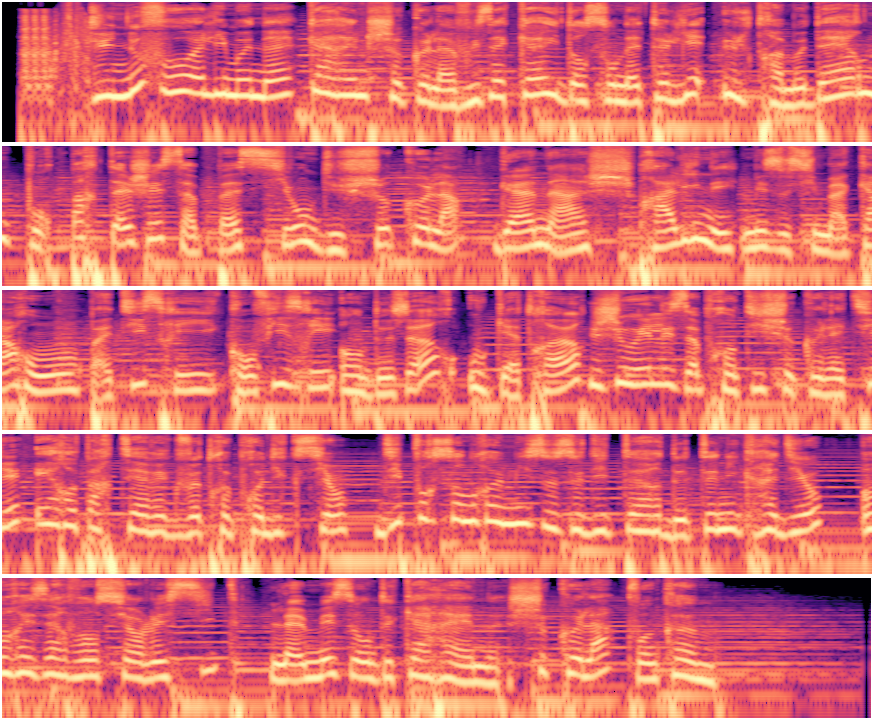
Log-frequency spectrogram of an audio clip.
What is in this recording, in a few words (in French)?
Spot Radio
